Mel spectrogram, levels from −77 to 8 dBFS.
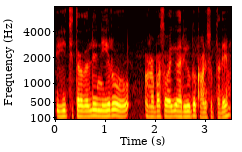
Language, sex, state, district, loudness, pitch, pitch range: Kannada, male, Karnataka, Koppal, -16 LUFS, 140 Hz, 135-145 Hz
